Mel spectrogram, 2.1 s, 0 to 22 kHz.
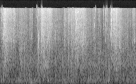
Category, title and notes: Sound effects > Human sounds and actions
Walking on autumn leaves. This sound was recorded by me using a Zoom H1 portable voice recorder.
autumn, footsteps, leaves, steps, walk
